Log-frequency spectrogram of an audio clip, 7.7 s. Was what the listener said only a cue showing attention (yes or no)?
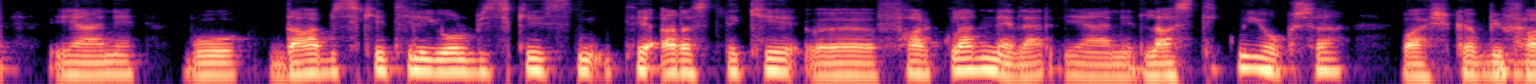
no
